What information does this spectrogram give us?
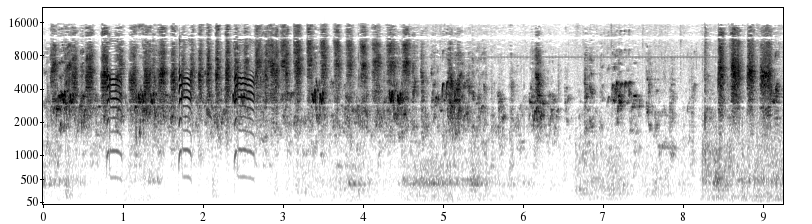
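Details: Budgerigars and young at millet, 3 May 2024: three clear falling, harmonic squawks about a second apart open the clip, then steady high-pitched chirping chatter from the group continues.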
